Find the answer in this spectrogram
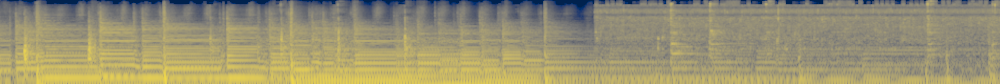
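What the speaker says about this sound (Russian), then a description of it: "Дадим большим и средним кусочкам еще немножко поджариться" Pieces of oxtail fry in a pan with a steady sizzle, partly masked by loud, continuous music with changing notes throughout.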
